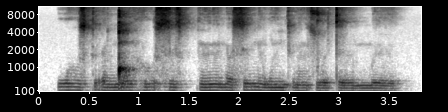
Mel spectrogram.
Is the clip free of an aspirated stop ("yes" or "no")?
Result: yes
